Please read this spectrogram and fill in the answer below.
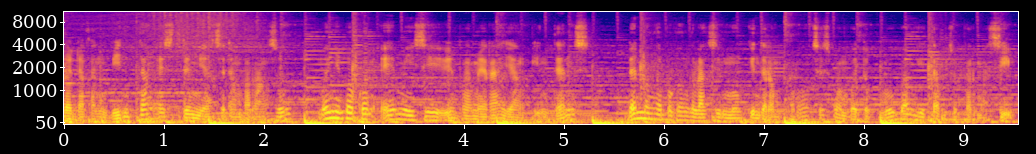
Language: Indonesian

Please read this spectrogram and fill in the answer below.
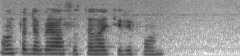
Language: Russian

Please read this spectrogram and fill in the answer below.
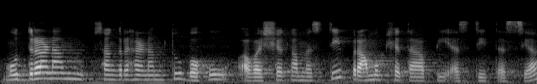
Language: Sanskrit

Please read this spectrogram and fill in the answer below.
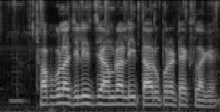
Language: Bangla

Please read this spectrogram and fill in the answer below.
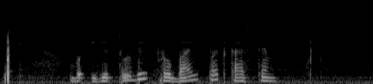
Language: Russian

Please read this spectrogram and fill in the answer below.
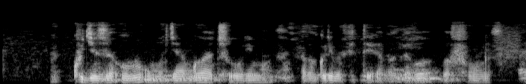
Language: Kinyarwanda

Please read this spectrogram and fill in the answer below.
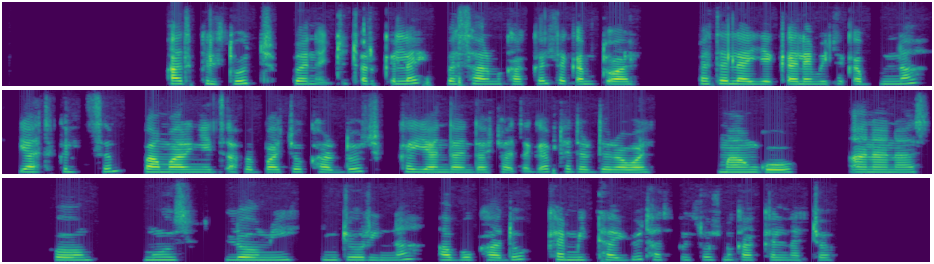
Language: Amharic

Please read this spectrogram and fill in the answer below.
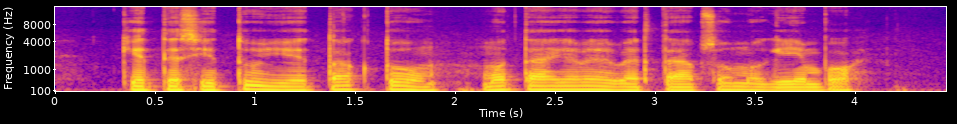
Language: Kalenjin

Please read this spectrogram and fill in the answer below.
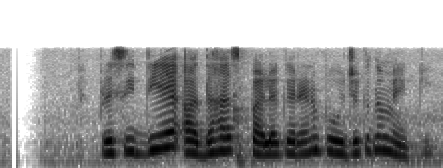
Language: Sinhala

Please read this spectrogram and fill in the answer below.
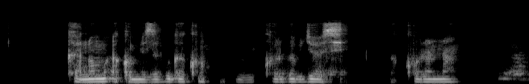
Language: Kinyarwanda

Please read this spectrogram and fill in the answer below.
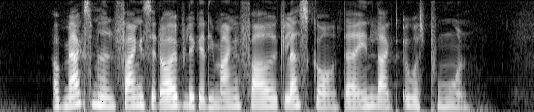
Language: Danish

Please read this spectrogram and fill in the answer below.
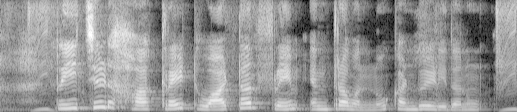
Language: Kannada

